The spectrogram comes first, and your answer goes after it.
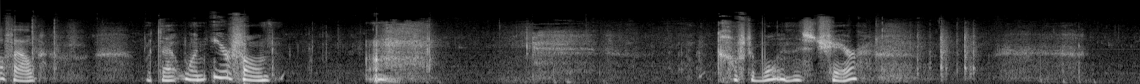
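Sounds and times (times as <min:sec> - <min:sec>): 
speech: 0:00.0 - 0:00.5, 0:01.4 - 0:02.9, 0:07.3 - 0:09.0
indoor water fountain running: 0:00.0 - 0:11.3.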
